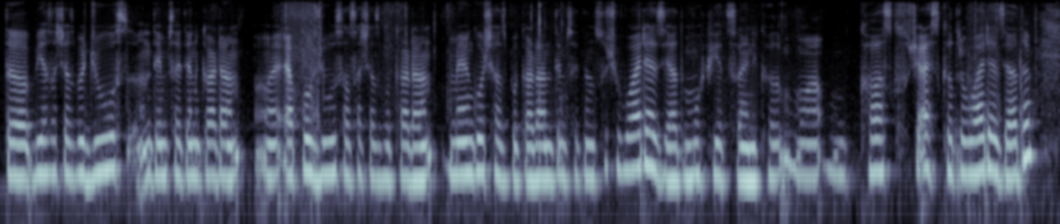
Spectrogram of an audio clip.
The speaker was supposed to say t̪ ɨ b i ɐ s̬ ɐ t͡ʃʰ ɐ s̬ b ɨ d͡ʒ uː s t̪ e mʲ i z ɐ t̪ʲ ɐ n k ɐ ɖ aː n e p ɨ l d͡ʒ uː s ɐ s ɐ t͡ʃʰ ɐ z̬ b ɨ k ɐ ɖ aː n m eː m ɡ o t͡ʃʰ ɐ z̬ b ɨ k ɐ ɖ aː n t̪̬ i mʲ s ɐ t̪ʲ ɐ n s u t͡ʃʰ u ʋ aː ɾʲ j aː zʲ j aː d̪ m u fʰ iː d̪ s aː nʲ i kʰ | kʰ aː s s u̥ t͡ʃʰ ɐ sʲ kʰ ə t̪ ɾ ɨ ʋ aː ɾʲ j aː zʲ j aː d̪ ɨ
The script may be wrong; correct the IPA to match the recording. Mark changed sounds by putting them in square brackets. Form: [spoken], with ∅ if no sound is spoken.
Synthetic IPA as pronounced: t̪ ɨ b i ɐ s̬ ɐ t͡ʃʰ ɐ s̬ b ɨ d͡ʒ uː s t̪ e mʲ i [s] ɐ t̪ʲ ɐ n k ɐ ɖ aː n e p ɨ l d͡ʒ uː s ɐ s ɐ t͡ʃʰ ɐ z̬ b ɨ k ɐ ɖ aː n m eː [ŋ] ɡ o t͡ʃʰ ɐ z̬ b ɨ k ɐ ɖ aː n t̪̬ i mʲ s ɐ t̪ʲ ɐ n s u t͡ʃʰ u ʋ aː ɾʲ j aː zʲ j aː d̪ m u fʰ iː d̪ s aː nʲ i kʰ | kʰ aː s s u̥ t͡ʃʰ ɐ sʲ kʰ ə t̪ ɾ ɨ ʋ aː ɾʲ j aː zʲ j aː d̪ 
